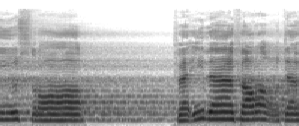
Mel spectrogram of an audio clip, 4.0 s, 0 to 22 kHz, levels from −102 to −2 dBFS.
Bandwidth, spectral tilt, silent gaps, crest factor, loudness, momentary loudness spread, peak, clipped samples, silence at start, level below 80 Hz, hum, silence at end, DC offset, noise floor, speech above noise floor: 11.5 kHz; -6 dB/octave; none; 16 dB; -20 LUFS; 22 LU; -6 dBFS; under 0.1%; 0 s; -66 dBFS; none; 0 s; under 0.1%; -40 dBFS; 21 dB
